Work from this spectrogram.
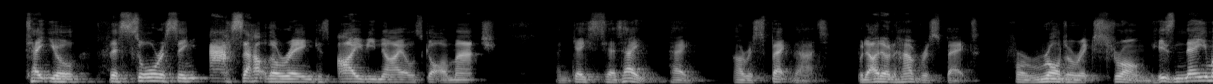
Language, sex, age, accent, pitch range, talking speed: English, male, 40-59, British, 100-130 Hz, 160 wpm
